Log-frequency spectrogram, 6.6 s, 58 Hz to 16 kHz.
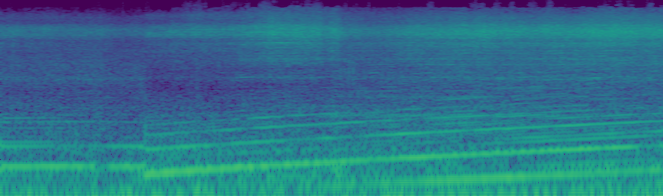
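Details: BMW E46 M3 inline-six after a VANOS rebuild and valve adjustment. A smooth, clean note climbs steadily through the revs with no knocks or rattles, so revving is normal.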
